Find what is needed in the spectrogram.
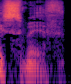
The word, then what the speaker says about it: Psmith: So I decided to adopt the Smith. The P, I should add for your guidance, is silent, as in Thysis, Psychic, and Ptarmigan.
